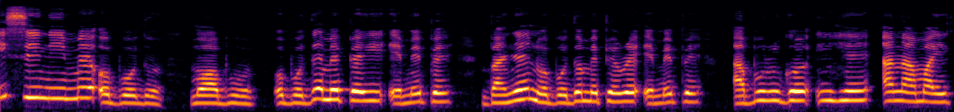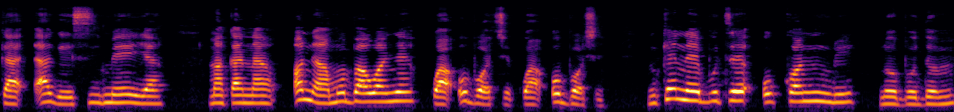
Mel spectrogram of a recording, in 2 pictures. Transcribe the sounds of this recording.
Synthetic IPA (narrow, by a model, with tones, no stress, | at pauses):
i˦si˦ni˦me˦ʔo˨bo˨do˨ | mɔ˨bʊ˨ | o˨bo˨de˦me˦pe˦ɣɪ˦ʔe˨me˦pe˦ | ba˨ɲe˦no˨bo˨do˦me˦pe˦ɾe˦ʔe˨me˦pe˦ | a˨bʊ˦ɾu˦ɡo˦i˦ɦe˦a˦na˨a˨ma˦ɣɪ˦ka˨a˦ɡe˨si˦me˦ja˦ | ma˨ka˨na˨ | ɔ˦nɪ˨a˨mʊ˦ba˦wa˦ɲe˦kʷa˨ʔʊ˦bɔ˨t͡ʃɪ˨kʷa˨ʊ˦bɔ˨t͡ʃɪ˨ | ŋ̩˨ke˦ne˨bu˦te˦ʊ˦kɔ˦n̩˦ɾi˦ | no˨bo˨do˨m̩˦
